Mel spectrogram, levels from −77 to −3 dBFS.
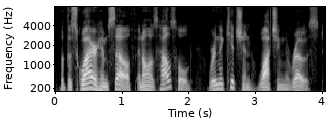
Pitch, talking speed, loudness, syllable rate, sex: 130 Hz, 220 wpm, -21 LUFS, 6.0 syllables/s, male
